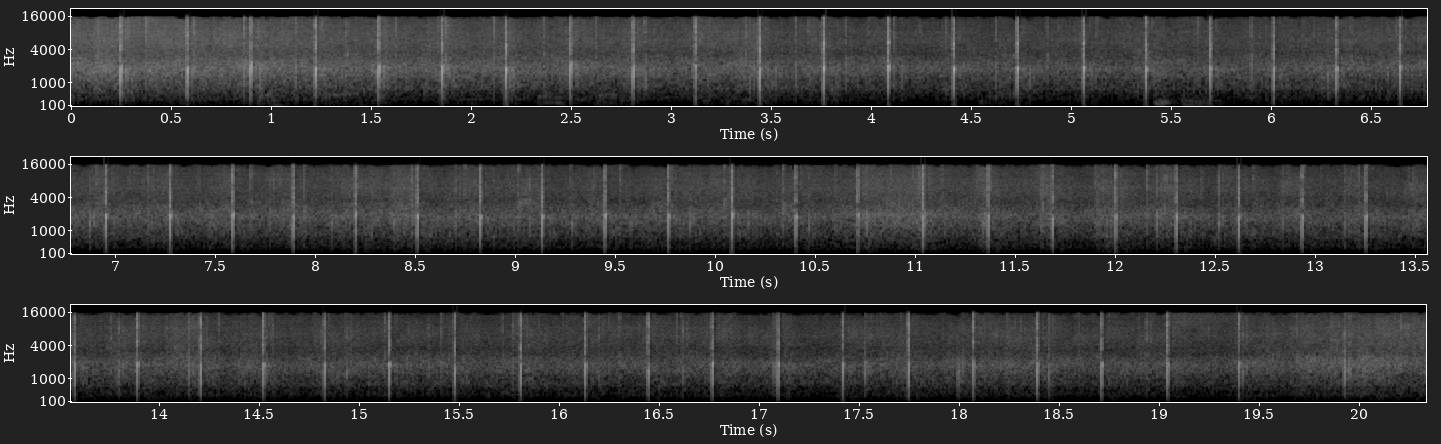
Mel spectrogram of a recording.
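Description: Audience applauding, with one set of sharp, evenly spaced claps, about three a second, standing out above the general clapping; the applause thins toward the end.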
